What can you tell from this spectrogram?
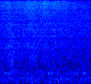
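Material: Nothing is struck.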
